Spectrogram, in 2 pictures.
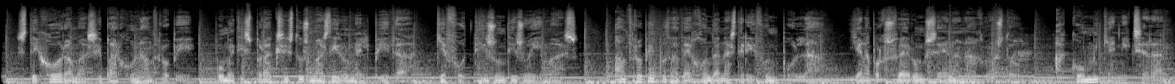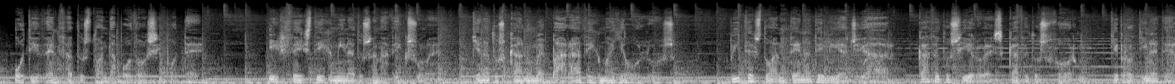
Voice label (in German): Griechenland M5, voiceactors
